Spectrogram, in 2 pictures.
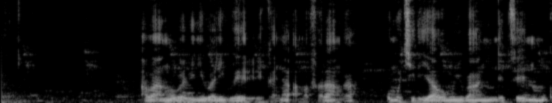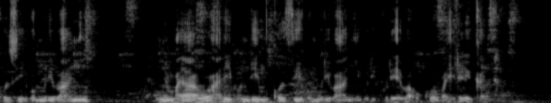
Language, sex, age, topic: Kinyarwanda, male, 18-24, finance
